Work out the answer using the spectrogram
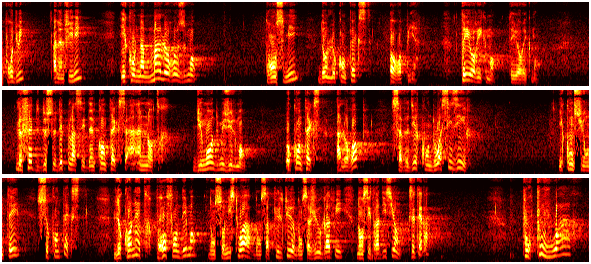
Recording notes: Thirteenth and final lecture in the Aula Árabe Universitaria 4 series, held in Madrid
